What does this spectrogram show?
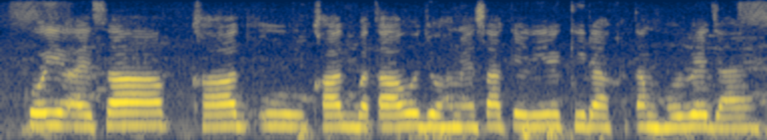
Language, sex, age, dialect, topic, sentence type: Magahi, female, 60-100, Northeastern/Surjapuri, agriculture, question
